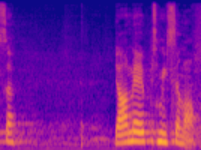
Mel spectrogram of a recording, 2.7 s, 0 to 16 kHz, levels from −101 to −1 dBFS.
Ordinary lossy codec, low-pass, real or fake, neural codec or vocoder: AAC, 96 kbps; 14.4 kHz; fake; codec, 44.1 kHz, 3.4 kbps, Pupu-Codec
